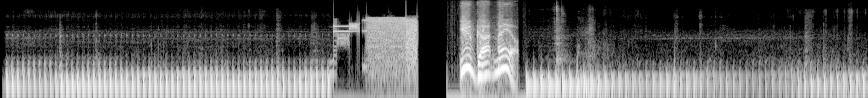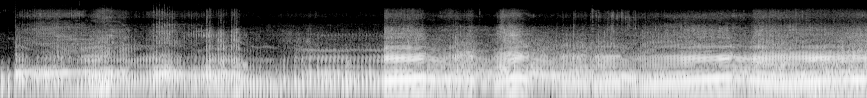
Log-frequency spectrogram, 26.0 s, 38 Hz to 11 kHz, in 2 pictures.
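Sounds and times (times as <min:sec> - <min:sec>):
small engine idling: 0:00.1 - 0:04.9, 0:07.9 - 0:13.5
motorbike engine revving: 0:07.9 - 0:26.0.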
